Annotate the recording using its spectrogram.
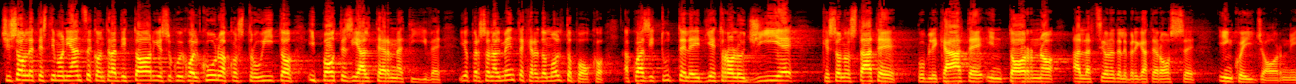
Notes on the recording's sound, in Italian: Dal Festival della Mente 2017.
